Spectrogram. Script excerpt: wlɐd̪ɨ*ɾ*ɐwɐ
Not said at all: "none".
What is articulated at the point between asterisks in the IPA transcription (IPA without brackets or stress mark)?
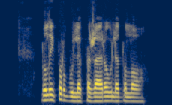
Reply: l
